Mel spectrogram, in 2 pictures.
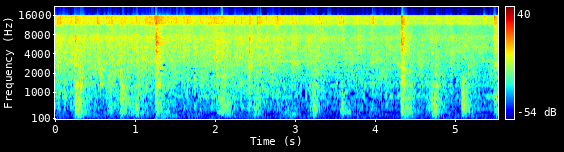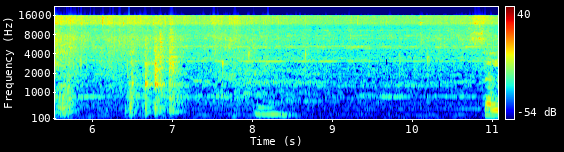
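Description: Curry leaves and chillies frying in hot oil, a continuous crackling sizzle with frequent sharp pops and spatters, close and busy, easing toward the end.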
